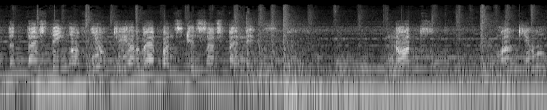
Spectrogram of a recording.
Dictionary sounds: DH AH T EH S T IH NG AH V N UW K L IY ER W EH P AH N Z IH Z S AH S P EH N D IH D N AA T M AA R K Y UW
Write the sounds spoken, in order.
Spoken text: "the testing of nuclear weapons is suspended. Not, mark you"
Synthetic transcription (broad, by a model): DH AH T EH S T IH NG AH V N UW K IY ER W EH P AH N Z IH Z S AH S P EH N D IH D N AA T M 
